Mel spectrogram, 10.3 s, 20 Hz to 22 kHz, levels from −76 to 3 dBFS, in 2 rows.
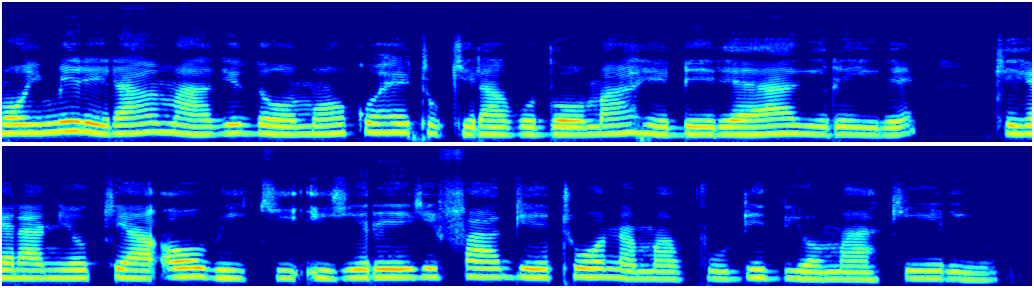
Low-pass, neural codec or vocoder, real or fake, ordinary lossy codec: none; codec, 44.1 kHz, 2.6 kbps, SNAC; fake; none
